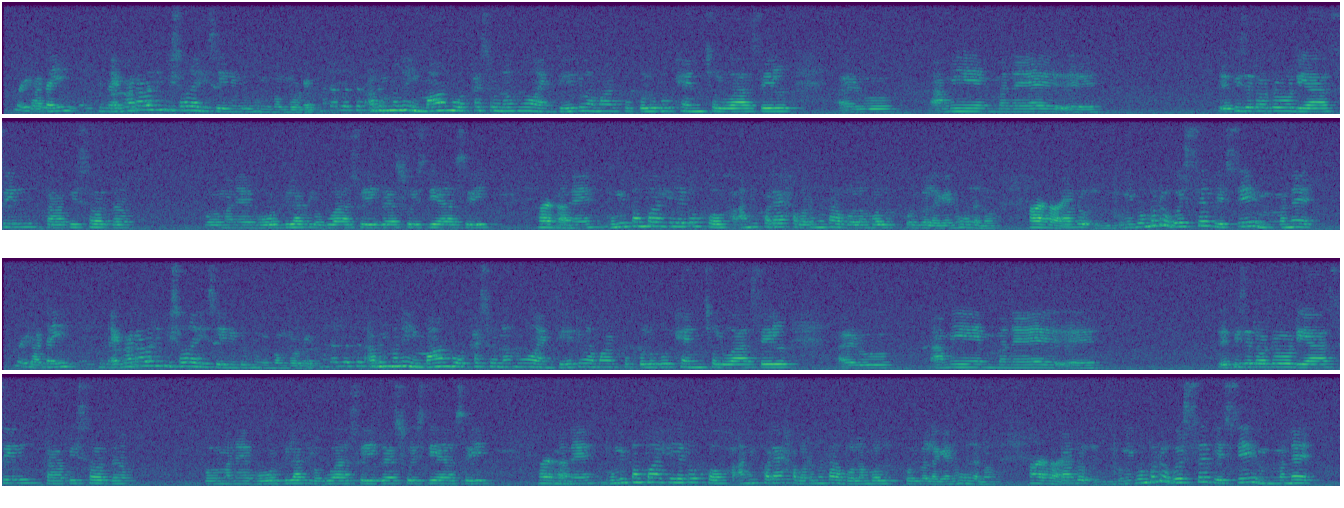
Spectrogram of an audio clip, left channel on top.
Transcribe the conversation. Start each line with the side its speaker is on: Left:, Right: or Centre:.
Right: ৰাতি
Left: কি লাগিছিল লাগিছিল লাগিছিল লাগিছিল
Right: এঘাৰটা বাজি পিছত আহিছোহি কিন্তু ভূমিকম্পটো
Left: এঘাৰটা বজাত কিন্তু
Right: আমি মানে ইমান ভয় খাইছো। নহয় যিহেতু আমাৰ সকলোবোৰ ফেন চলোৱা আছিল। আৰু আমি মানে এ এফিজটৰটো দিয়া আছিল তাৰ পিছত মানে। ব'ৰ্ডবিলাক লগোৱা আছিল যে ছুইচ দিয়া আছিল।
Left: হয়
Right: মানে
Left: হয়
Right: ভূমিত কম্প আহিলেতো। স আমি সদায় সাৱধানতা অৱলম্বন কৰিব লাগে নহয় জানো।
Left: হয় হয়
Right: কাৰণ তো ভূমিকম্প। অৱশ্যে বেছি মানে।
